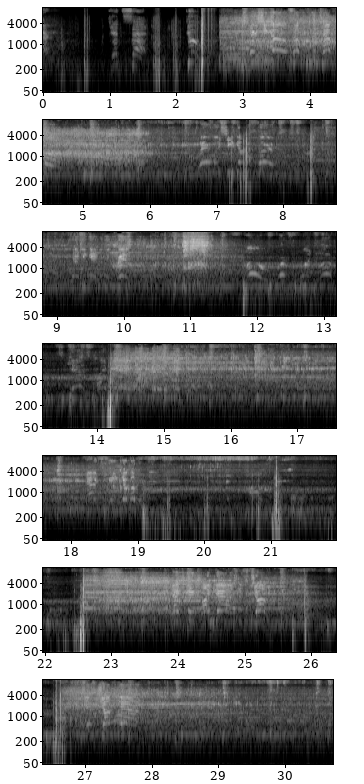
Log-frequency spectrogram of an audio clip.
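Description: Game-show soundtrack: background music under bursts of shouting and cheering voices, loudest a few seconds in, again around the middle and through the last quarter, with scattered sharp knocks in the quieter gaps.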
